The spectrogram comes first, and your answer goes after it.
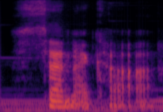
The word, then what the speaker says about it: Senica: My last name is just the P is silent Senica.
